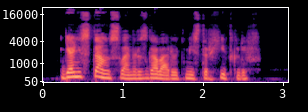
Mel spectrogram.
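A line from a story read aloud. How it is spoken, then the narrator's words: Plain. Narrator (Russian): ответила Кэтрин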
